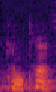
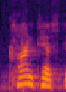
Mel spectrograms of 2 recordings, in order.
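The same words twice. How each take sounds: First: "contest" stressed on the second syllable, con-TEST; weak first syllable in "contest", stress on TEST; verb stress on second syllable. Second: "Contest" stressed on the first syllable, CON-test; noun stress on first syllable. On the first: Preacher showing the verb, second-syllable stress on "contest". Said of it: "another way to pronounce it, which is the verb". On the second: Preacher explaining the noun, first-syllable stress on "Contest". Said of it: "pronounced two different ways". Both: Shown as a demonstration.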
